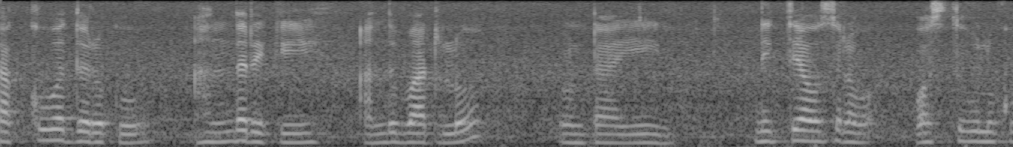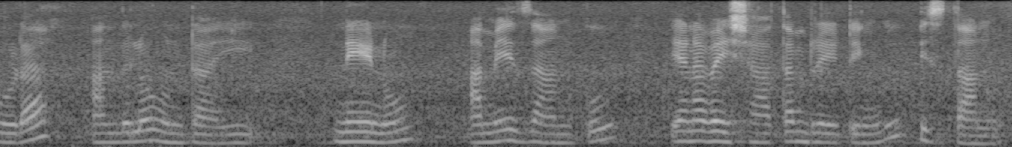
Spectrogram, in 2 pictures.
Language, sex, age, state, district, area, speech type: Telugu, female, 30-45, Andhra Pradesh, Kurnool, rural, spontaneous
